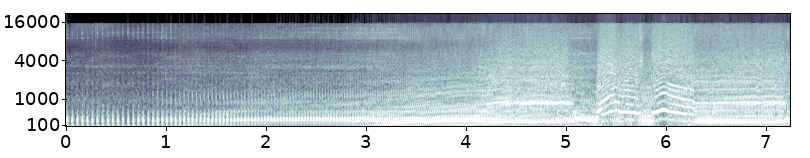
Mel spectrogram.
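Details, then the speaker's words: Yamaha Raptor 700 ridden on the street in third or fourth gear; revs climb, then cut out twice around three-quarter throttle like an early rev limiter, clutch switch being tested as the suspected cause. "it would get to maybe three quarters throttle and it would start going like kind of cutting out as if it was on a rev limit"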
